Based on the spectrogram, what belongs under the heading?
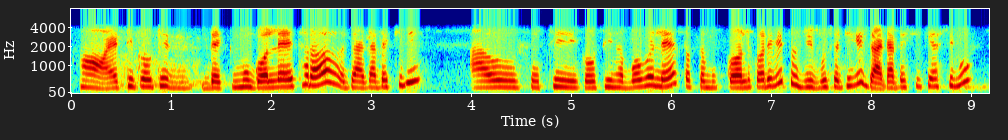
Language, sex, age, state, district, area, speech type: Odia, female, 30-45, Odisha, Sambalpur, rural, conversation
